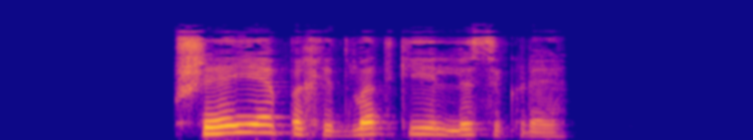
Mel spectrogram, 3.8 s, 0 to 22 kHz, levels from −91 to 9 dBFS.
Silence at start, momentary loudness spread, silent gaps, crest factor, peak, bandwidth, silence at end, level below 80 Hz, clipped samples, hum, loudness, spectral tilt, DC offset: 0.9 s; 21 LU; none; 16 dB; 0 dBFS; 9.6 kHz; 1 s; -64 dBFS; under 0.1%; none; -14 LUFS; -3.5 dB/octave; under 0.1%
